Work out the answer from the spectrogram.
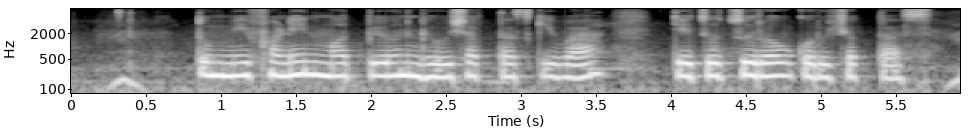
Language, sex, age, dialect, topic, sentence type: Marathi, female, 31-35, Southern Konkan, agriculture, statement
